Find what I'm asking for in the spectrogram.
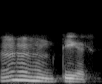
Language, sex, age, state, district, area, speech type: Bengali, male, 18-30, West Bengal, Purulia, rural, conversation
